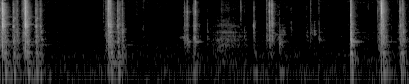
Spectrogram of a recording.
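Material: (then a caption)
Metal. Fingertips of both hands type on a vintage manual metal typewriter with round metal-rimmed keys and metal typebars. About eleven sharp, bright clacks come in an uneven, unhurried rhythm, each dying away almost instantly. Near-silent pauses separate them, with a faint mechanical rustle in one gap.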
